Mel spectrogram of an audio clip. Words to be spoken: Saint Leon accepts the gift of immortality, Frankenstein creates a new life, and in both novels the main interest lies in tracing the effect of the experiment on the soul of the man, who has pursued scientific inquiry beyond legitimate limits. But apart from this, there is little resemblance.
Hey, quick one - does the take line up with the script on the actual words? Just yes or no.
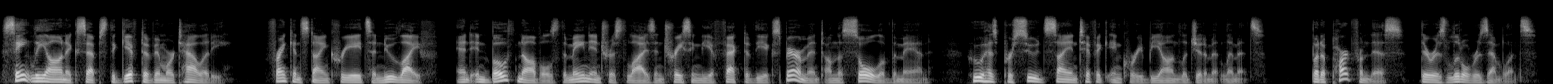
yes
